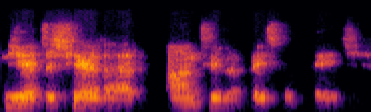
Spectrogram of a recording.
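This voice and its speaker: Bright-voiced man hosting a casual stream. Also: mid-range voice, completely flat delivery, quick pace, husky, muffled recording. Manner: chatty, greets viewers by name. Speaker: live stream host. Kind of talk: casual chat.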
